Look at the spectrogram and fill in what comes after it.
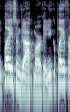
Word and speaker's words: Jock Market: And Jock Market, as it rhymes with stock market, is exactly that.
